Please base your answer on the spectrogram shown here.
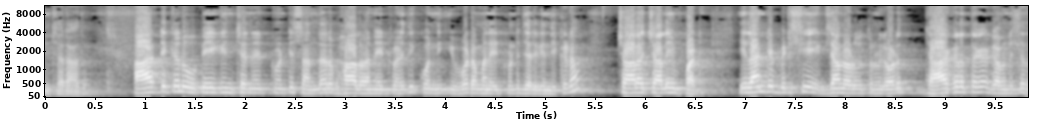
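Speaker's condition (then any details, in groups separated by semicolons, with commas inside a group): No condition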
